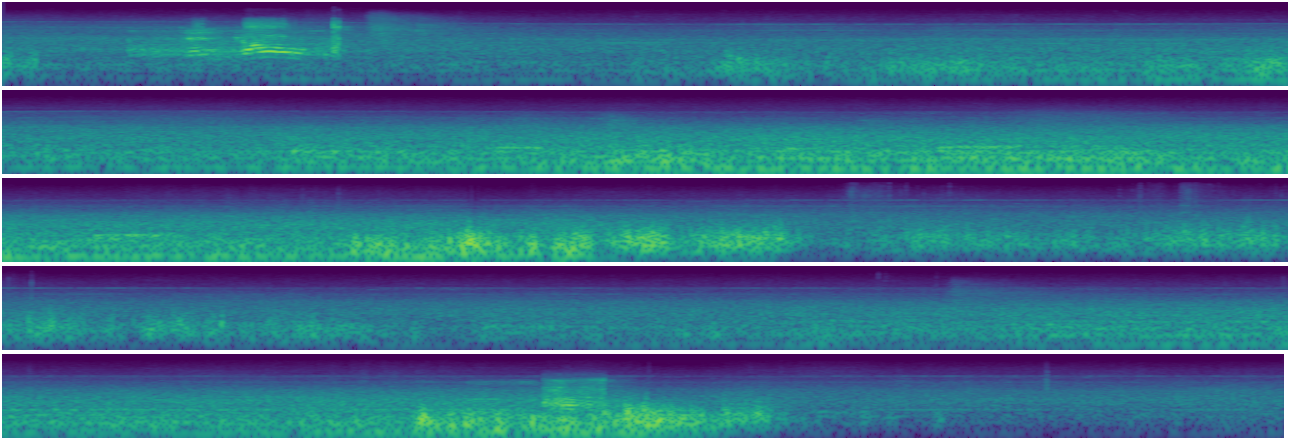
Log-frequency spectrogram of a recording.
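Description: Diesel-electric freight locomotive engines running as a two-unit lash-up pulls a cut of covered hoppers slowly through the yard. The engine rumble is steady, swelling louder about halfway through and again near the end.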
